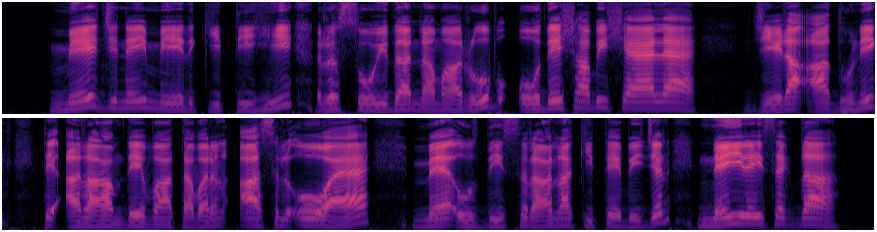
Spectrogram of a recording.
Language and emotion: Dogri, happy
